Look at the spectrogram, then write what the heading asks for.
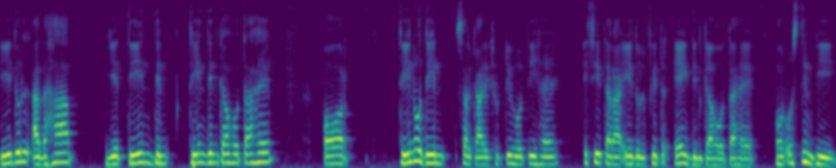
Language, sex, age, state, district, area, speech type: Urdu, male, 18-30, Uttar Pradesh, Ghaziabad, urban, spontaneous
